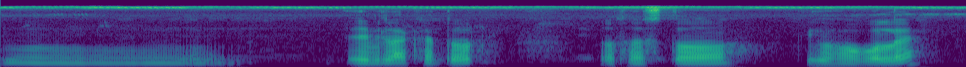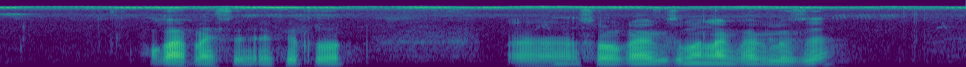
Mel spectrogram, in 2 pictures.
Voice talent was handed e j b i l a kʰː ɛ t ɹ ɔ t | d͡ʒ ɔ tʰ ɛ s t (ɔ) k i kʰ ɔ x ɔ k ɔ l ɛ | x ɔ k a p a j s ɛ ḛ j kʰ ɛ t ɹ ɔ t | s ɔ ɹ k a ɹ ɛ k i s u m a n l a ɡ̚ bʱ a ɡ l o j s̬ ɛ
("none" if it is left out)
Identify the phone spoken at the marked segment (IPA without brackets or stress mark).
ɔ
